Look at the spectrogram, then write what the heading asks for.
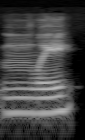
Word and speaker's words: Mmmly: But Nick Naclerio, the founder of Mli, did I pronounce Mli right?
